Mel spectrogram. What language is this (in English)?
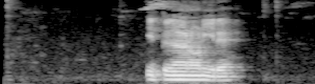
Guarani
